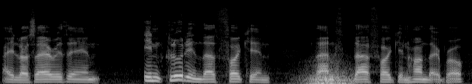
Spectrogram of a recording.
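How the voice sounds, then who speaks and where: A Honduran man co-hosting a car podcast tells stories in casual chat, relaxed, cursing and often restarting. His mid-range voice moves at normal speed with vocal fry, and there's background noise.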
